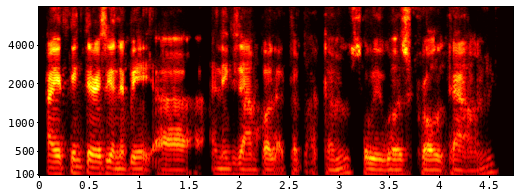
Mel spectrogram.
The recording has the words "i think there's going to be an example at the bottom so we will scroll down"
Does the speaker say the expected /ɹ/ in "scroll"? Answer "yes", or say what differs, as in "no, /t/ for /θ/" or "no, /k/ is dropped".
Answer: yes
